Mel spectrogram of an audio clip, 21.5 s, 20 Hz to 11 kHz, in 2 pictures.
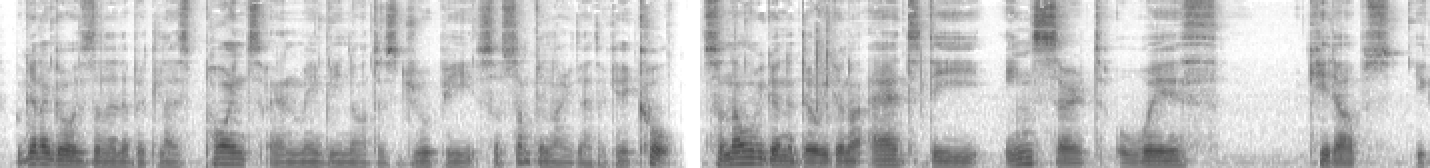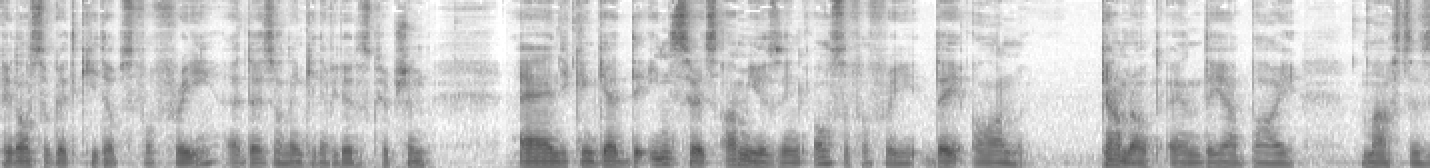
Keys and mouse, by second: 0.2 click, 0.6 click, 2.4 click, 2.8 click, 3.5 click, 5.5 shift+middle click, 5.8 shift+middle click, 6.1 q, 10.5 alt+click, 12.5-14.1 alt+drag, 14.9 click, 20.9 click.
